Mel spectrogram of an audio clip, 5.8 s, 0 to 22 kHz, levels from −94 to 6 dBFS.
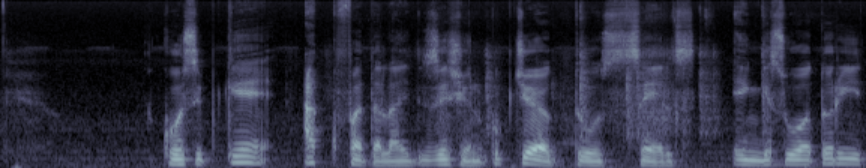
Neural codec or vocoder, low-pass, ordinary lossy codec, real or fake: none; none; none; real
